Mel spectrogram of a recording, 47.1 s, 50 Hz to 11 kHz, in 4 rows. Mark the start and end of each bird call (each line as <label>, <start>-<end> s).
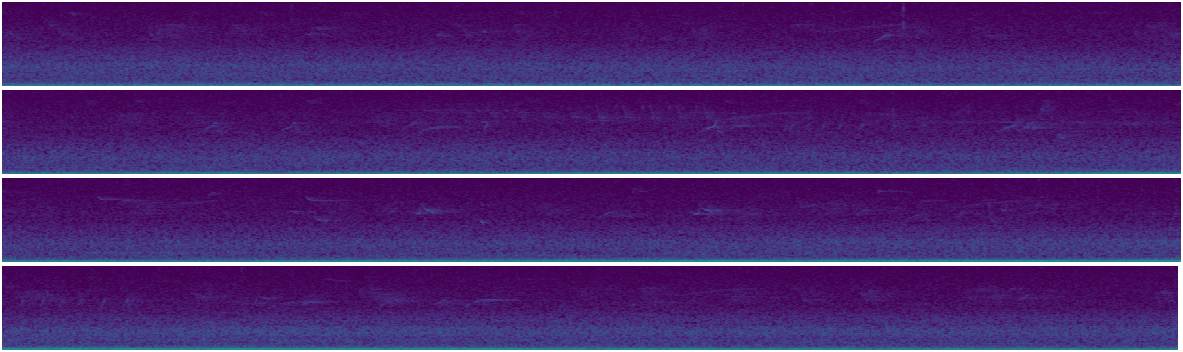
Great Crested Flycatcher (Myiarchus crinitus), 8.5-9.0 s
Great Crested Flycatcher (Myiarchus crinitus), 13.5-16.6 s
Great Crested Flycatcher (Myiarchus crinitus), 18.5-22.4 s
Great Crested Flycatcher (Myiarchus crinitus), 38.1-40.6 s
